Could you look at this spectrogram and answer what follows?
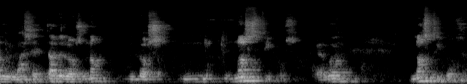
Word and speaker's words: gnósticos: secta de los gnósticos, gnósticos, empieza por G, pero bueno, no pronunciaremos la G, que es muy difícil.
